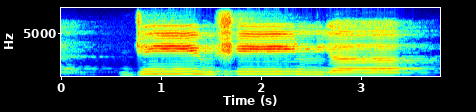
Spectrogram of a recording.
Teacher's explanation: ৬ number মাখরাজ, জিহ্বার মধ্যখান তার বরাবর উপরে তালুর সঙ্গে লাগাইয়া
